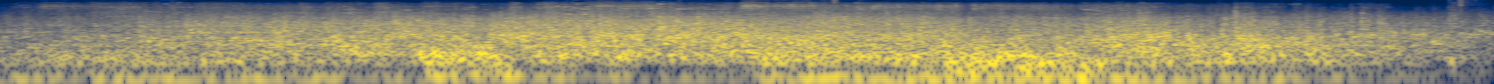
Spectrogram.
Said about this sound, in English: Here comes a big explosion.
